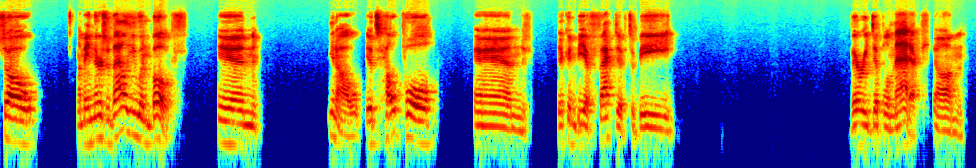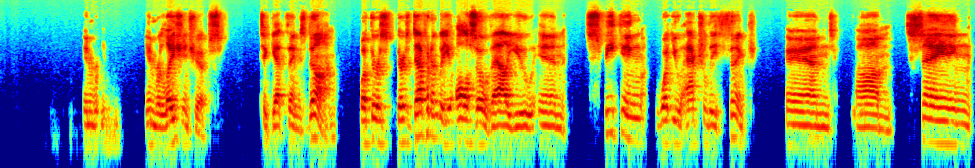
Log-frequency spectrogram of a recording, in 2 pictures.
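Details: Adult man who stutters, with suspected blocks; stuttering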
